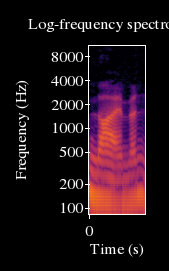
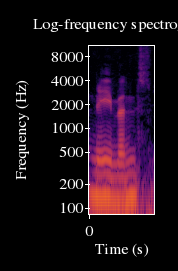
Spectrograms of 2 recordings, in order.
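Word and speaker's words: Niman: I'm the founder of Nimon Ranch, which is pronounced Nimon, not Neimann's for those of you who are in doubt.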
